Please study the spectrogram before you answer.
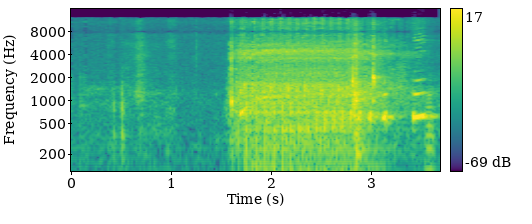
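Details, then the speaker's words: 2003 EZGO TXT gas golf cart that clicked but would not start; fixed by correcting the starter generator wiring and a rusty battery positive terminal connection. Starter spins briefly, then it catches and runs steady and even: normal start. "there we go so this one was as simple as the wires not being in the right place on the starter generator to start with"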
